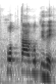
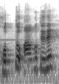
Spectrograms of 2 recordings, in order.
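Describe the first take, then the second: First: It is said shortened, joined into one word. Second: It is said as two separate full words.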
